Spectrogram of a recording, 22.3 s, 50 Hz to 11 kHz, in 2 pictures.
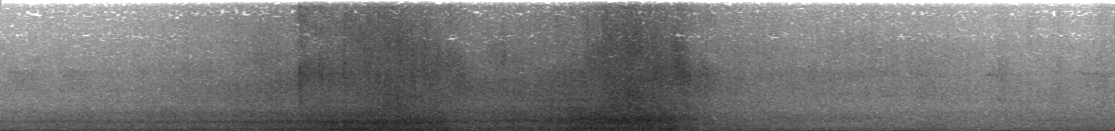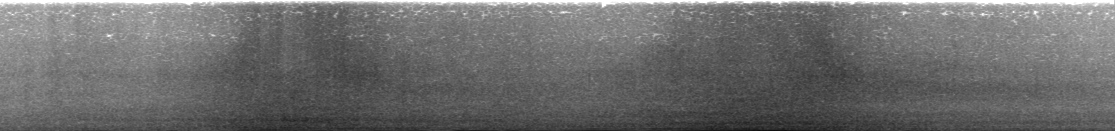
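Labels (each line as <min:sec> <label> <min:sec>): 0:00.0 Cars driving on a wet road. 0:07.7
0:12.8 A car is driving on a wet road. 0:15.7
0:15.7 A truck is driving on a wet road. 0:22.3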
